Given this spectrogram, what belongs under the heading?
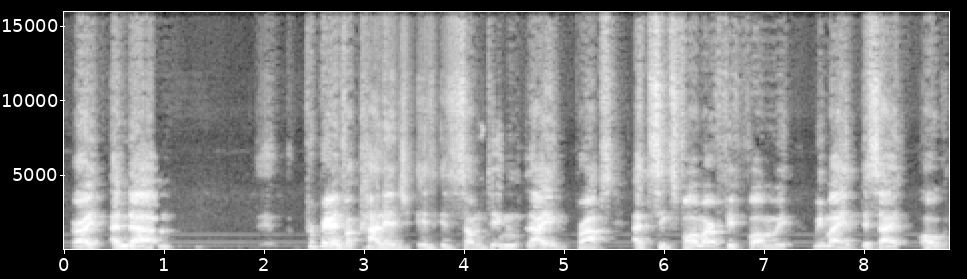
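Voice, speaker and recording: A man's voice: mid-range voice, sharp tone, reverberant, low-quality recording. A man from Jamaica, hosting a podcast interview and asking long, rambling questions with many restarts and repeated words. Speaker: podcast host.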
